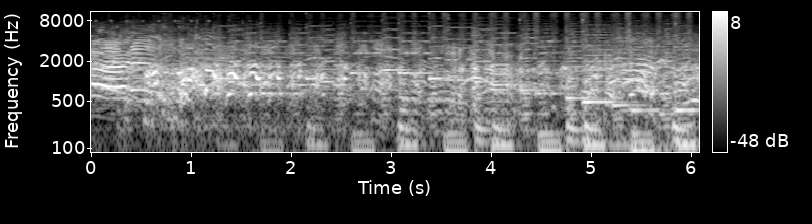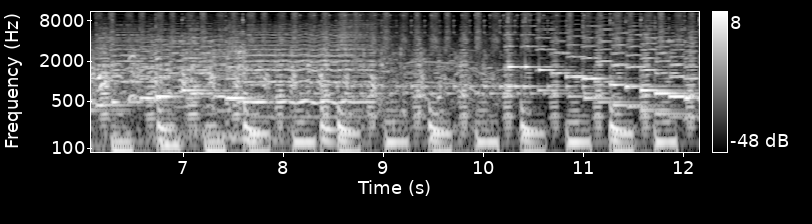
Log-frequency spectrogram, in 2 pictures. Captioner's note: laughter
